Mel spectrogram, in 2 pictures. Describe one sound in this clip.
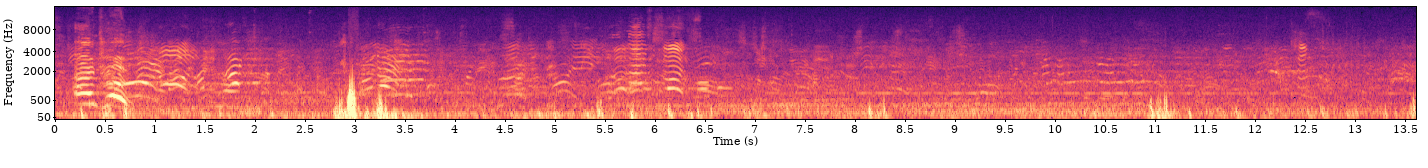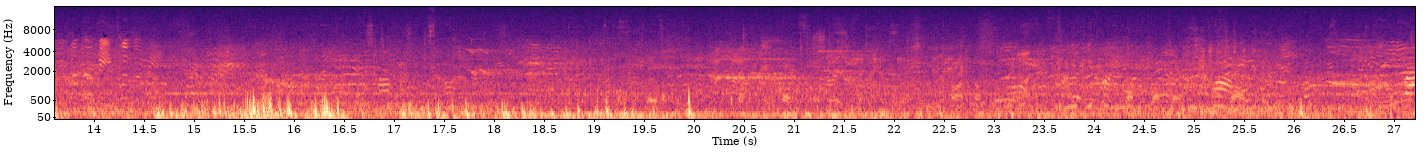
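Children shout and call out across an open outdoor field.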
